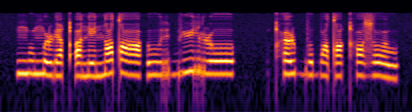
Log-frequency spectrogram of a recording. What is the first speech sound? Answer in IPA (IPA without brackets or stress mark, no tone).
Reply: ŋ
